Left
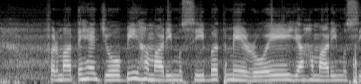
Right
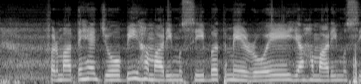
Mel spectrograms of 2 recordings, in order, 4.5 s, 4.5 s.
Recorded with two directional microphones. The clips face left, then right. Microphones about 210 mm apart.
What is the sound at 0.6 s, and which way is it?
Speech, 45° left (ahead or behind).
